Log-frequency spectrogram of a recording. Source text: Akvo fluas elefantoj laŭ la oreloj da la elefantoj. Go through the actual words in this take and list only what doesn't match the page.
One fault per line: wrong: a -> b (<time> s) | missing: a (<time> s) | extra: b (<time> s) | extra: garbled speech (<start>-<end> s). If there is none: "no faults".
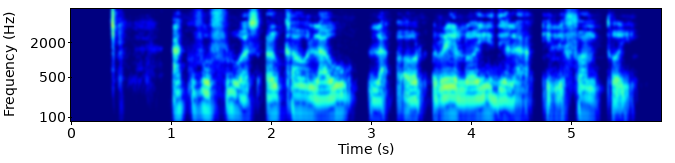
wrong: elefantoj -> ankaŭ (2.0 s)
wrong: da -> de (4.3 s)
